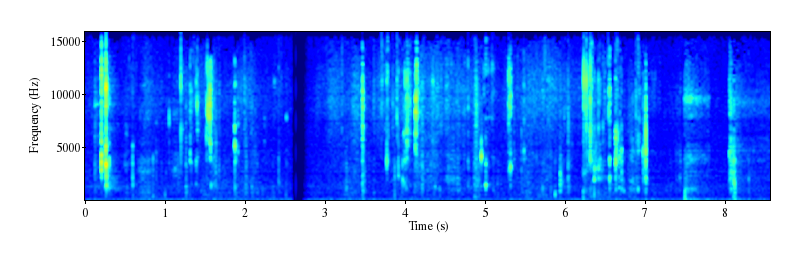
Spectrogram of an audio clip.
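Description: Faint, scattered small clicks, taps and rustles of a doll and its miniature plastic props being handled and set on a shelf, with two sharper taps near the start. The sound drops out briefly about two and a half seconds in.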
